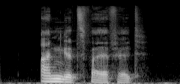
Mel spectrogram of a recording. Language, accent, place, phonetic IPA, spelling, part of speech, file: German, Germany, Berlin, [ˈanɡəˌt͡svaɪ̯fl̩t], angezweifelt, verb, De-angezweifelt.ogg
- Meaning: past participle of anzweifeln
